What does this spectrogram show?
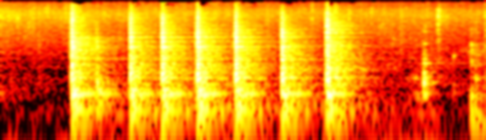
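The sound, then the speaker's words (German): Pan-fried vegetables, now about done, are stirred in a pan with a quick run of about seven rhythmic scraping strokes, fairly loud, then a few softer taps. A faint sizzle sits underneath, and no one speaks. “Mein Pfannengemüse ist mittlerweile, ich sag mal, fertig.”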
